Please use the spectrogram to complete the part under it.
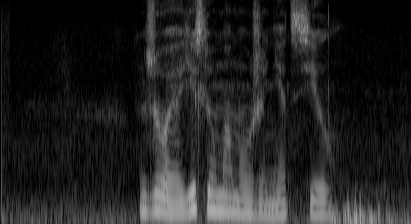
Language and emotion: Russian, sad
